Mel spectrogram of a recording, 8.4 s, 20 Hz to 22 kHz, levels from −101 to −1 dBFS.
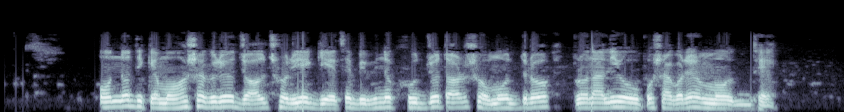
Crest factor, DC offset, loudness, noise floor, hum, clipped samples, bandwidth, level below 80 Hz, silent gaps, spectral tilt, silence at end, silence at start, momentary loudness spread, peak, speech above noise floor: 12 dB; under 0.1%; -12 LUFS; -55 dBFS; none; under 0.1%; 7.4 kHz; -52 dBFS; none; -6.5 dB/octave; 0.7 s; 1 s; 5 LU; 0 dBFS; 43 dB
